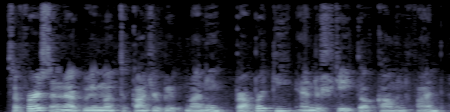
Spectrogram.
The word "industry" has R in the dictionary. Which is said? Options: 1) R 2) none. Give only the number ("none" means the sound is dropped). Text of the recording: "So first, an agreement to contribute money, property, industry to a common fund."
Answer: 2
